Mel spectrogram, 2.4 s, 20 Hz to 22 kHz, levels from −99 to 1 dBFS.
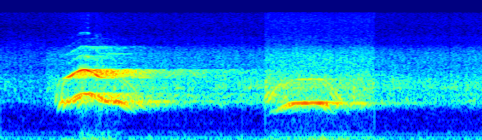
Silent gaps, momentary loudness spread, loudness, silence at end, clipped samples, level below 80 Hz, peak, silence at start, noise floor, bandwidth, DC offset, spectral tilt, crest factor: none; 24 LU; -19 LUFS; 0.55 s; under 0.1%; -58 dBFS; -4 dBFS; 0.25 s; -47 dBFS; 15 kHz; under 0.1%; 1 dB/octave; 20 dB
